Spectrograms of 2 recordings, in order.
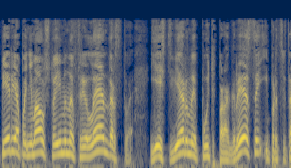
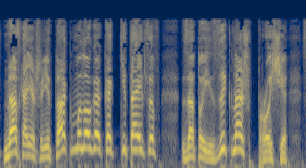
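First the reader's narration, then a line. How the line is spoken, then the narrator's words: Laughing. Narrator (Russian): смеялся я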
